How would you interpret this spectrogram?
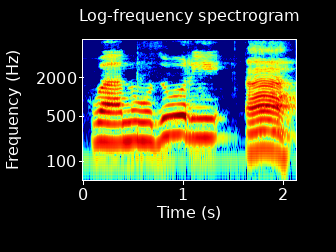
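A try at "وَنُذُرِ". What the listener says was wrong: Pakai nada barusan. Wa nudhuri. Du-nya jangan panjang. Ejah, Bu. Kalau tadi pakai wa nudhuri, itu du-nya jadi kepanjangan.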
